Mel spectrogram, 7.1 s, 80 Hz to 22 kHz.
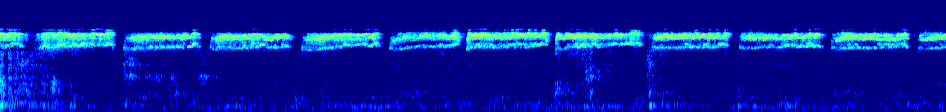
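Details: Pallid swifts at a breeding colony in a school building in Jerez de la Frontera, Spain, during stifling heat above 45ºC, with a chick thrown from a nest. Buzzy, high screams repeat in a steady series roughly every 0.7 seconds.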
